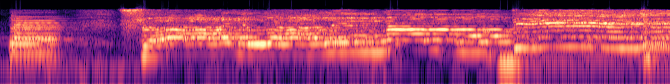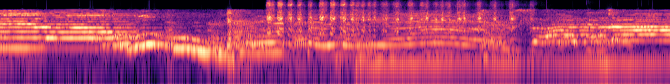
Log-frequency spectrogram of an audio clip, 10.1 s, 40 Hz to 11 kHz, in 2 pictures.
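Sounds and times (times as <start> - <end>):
singer holding wavering note: 7.0 - 9.1.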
